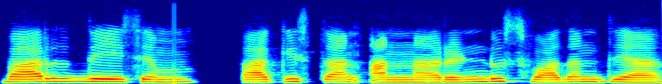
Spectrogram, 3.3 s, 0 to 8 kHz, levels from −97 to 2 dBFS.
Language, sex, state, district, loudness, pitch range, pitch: Telugu, female, Andhra Pradesh, Guntur, -17 LUFS, 220-250 Hz, 235 Hz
